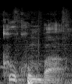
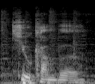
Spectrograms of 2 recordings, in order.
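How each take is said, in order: First: It is said in a Nigerian accent. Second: It is said in a British accent. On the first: The speaker calls it wrong. "That's a Nigerian pronunciation" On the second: The speaker calls it right. "the standard British pronunciation"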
